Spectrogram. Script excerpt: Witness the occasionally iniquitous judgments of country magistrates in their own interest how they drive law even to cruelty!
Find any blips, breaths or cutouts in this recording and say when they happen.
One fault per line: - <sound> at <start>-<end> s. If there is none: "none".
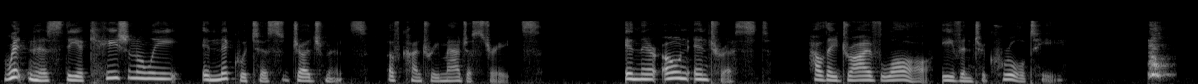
- bark at 11.5-11.8 s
